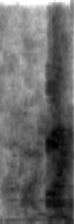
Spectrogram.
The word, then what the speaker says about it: Ayn: Is it Anne or Ayn? I never know. Well, I don't know. How do you pronounce that name? Ayn.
